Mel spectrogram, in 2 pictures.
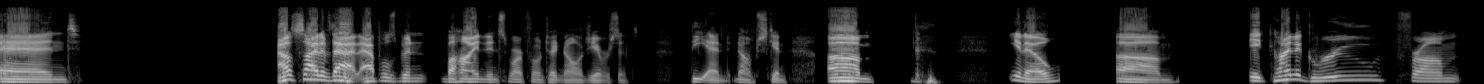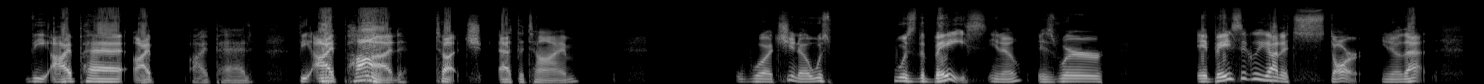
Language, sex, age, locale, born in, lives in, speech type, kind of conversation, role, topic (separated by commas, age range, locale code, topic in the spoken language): English, male, 30-34, en-US, United States, United States, conversation, podcast, guest, How have smartphones transformed our daily lives and society as a whole?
